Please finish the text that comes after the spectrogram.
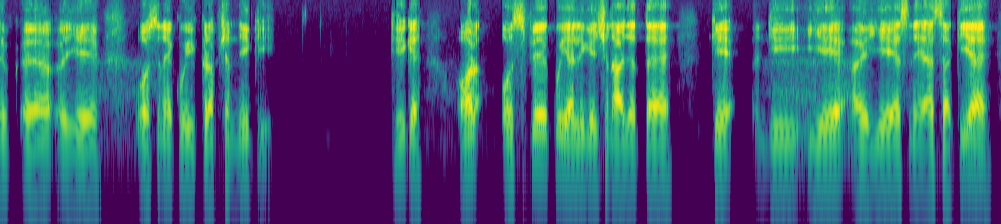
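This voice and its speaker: Male Pakistani lecturer, mid-pitched, dry sound; informal, repetitive, example-led explaining with frequent check-ins. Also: darkish tone, no echo, muffled recording. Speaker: law teacher. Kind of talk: informal law lecture with questions.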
